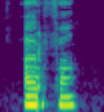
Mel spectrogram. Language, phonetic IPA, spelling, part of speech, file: Polish, [ˈarfa], arfa, noun, LL-Q809 (pol)-arfa.wav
